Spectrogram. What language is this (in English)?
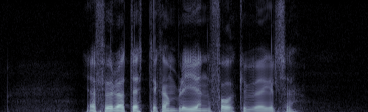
Norwegian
